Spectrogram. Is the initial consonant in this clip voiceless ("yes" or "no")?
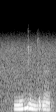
no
